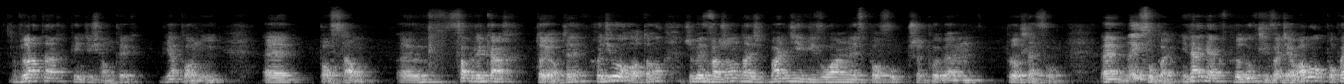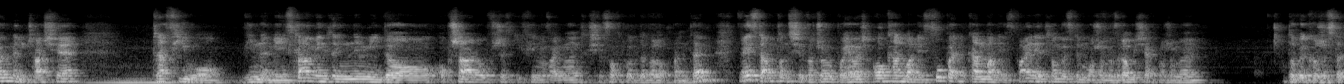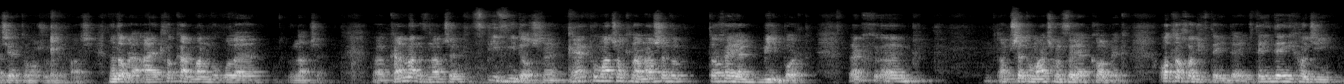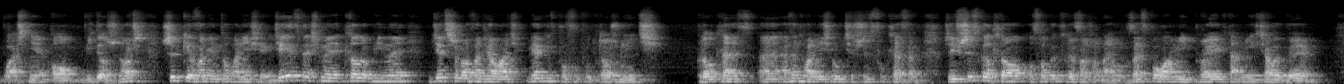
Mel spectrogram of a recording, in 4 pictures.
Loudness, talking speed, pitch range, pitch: -19 LUFS, 155 wpm, 100-135 Hz, 115 Hz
